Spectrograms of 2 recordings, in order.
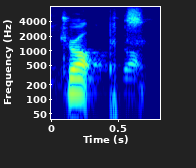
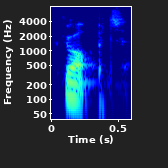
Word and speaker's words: dropped: so it's ed but be careful of the pronunciation because it's a plosive sound with the p then the final e d is pronounced so it's dropped dropped yes it's like stop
